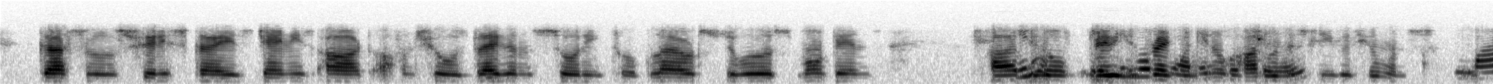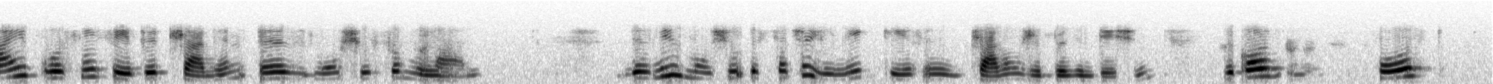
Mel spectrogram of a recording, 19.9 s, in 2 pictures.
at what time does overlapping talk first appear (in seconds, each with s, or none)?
6.8 s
